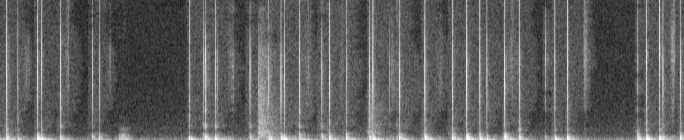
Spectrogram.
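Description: Fingertips and short nails tap repeatedly on two thin, flat, plastic-coated paper playing cards lying on a dark surface. The taps are sharp, dry clicks with a bright edge and a low thud underneath, coming in quick irregular bursts with brief pauses between them.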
